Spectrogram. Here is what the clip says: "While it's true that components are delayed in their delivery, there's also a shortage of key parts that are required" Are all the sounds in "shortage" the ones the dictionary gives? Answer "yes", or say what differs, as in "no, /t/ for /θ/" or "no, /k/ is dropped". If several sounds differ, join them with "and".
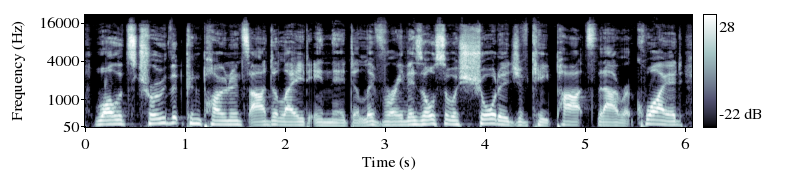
yes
